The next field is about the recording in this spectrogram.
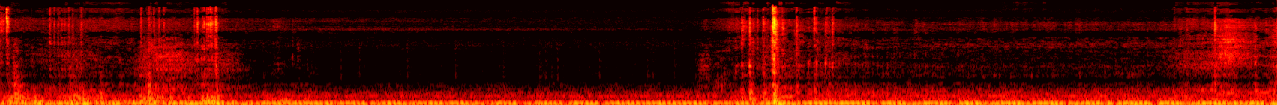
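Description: Low, uneven idle rumble that wavers and dips now and then, like the engine wants to stall; still running rough.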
